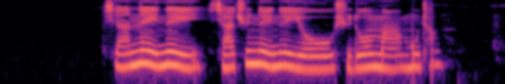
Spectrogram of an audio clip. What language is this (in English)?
Chinese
